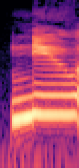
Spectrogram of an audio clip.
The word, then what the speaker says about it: nu: frequency is new so nu is another greek letter it's just pronounced new um kind of like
